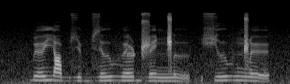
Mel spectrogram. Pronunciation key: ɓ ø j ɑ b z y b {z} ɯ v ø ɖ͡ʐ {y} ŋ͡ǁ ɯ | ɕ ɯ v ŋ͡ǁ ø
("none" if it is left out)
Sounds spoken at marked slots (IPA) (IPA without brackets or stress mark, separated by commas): z, e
